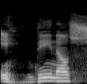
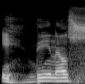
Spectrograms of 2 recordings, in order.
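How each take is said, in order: No difference in how they are said.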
